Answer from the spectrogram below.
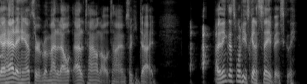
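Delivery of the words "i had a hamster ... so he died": plain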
